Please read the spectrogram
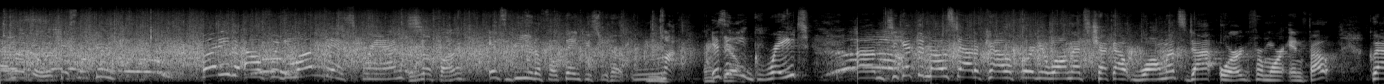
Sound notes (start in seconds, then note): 3.4 audience clapping; 6.3 kisses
